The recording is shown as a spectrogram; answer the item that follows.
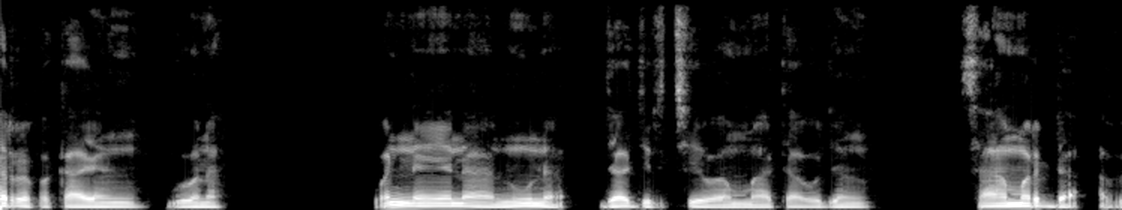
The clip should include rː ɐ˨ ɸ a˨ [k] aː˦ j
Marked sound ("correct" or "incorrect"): correct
